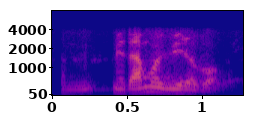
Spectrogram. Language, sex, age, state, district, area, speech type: Manipuri, male, 18-30, Manipur, Thoubal, rural, conversation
